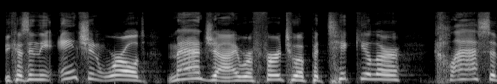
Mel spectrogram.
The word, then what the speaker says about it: magi: The Greek term there is magoi. We typically pronounce it magi.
